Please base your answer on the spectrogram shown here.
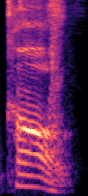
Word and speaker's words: Kerr: a great question ah so it is actually car that's how it's always been pronounced but when I became a counselor I decided it would make everyone's life easier if I pronounced it Kerr and so I mostly pronounce it Kerr and everyone mostly calls it Kerr but occasionally I forget because I did spend 42 years calling it car so you know it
